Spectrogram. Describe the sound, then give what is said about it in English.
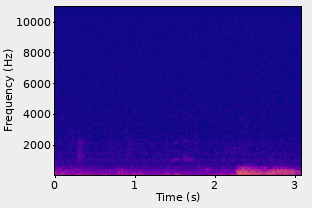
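A low rumble of thunder during thunderstorm weather rolls softly in the background, swelling noticeably toward the end before tapering slightly, with no voices present. “That's fucking thunder, dude.”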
